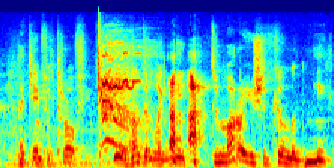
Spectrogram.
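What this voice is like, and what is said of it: Russian or Eastern European accent. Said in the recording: “Oh, he's an accent. ... Oh, he's Russian. ... He's like Russian, or Eastern European.”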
